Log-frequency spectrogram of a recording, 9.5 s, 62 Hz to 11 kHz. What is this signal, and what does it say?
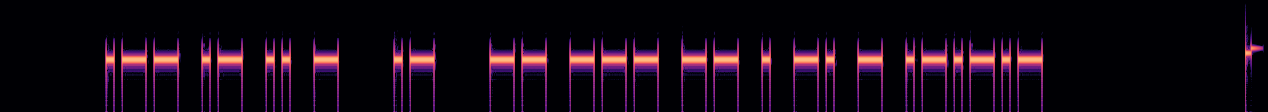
Morse code, heard as a keyed tone, about 20 wpm, 700 Hz. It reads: WAIT A MOMENT.
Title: Sentences from Top 1000 Words 20wpm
